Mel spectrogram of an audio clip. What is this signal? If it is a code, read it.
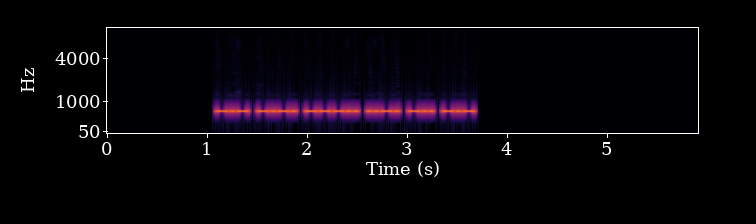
Morse code, heard as a keyed tone, about 36 wpm, 700 Hz. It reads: KC8FDK
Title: USA Call Signs - 6 Characters - Repeated 3x - 35wpm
